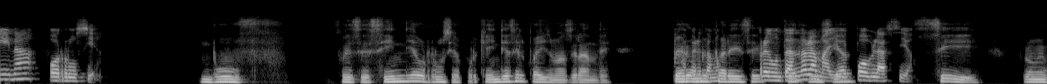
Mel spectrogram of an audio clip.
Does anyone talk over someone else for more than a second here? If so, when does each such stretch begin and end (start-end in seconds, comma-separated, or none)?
6.7-8.5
